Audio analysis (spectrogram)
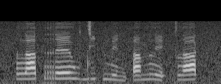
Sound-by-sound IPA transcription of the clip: la˦˥t̚ rɛː˥˩wdi˥˩ʔ me˨˩nʔa˦˥mle˨˩ʔkla˦˥k̚

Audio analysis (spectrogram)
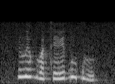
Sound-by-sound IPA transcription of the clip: βe˦ɡʷa˨ t͡seː˨˦ɓu˦ɓu˨

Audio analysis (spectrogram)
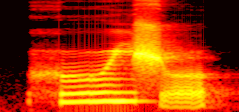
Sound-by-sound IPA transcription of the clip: huːjʃo̰

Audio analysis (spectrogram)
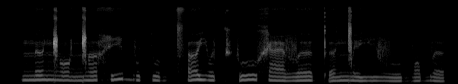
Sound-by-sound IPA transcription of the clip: nəŋ͡ǁɔŋ͡ǁʌ hibʊtʷə˞b t͡sʼʌjʊ t͡ʃʼuxæ və kʼəŋ͡ǀɪji vubɔbə

